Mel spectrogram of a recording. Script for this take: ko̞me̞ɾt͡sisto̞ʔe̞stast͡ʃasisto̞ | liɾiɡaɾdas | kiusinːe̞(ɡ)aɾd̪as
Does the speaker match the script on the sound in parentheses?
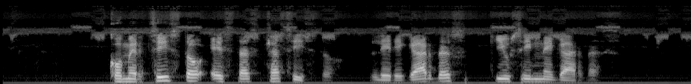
yes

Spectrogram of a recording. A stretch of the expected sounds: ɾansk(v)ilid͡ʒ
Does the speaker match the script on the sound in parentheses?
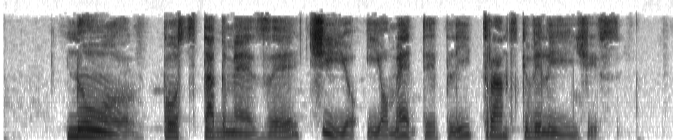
yes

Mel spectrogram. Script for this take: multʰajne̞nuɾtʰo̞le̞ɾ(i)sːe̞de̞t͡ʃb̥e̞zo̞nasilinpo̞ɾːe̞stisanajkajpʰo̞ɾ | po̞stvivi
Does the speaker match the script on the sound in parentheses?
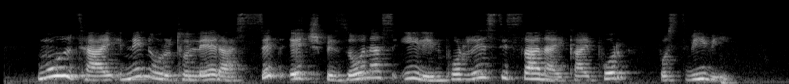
no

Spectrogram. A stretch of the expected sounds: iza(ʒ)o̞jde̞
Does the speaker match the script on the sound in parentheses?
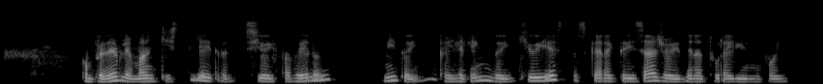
yes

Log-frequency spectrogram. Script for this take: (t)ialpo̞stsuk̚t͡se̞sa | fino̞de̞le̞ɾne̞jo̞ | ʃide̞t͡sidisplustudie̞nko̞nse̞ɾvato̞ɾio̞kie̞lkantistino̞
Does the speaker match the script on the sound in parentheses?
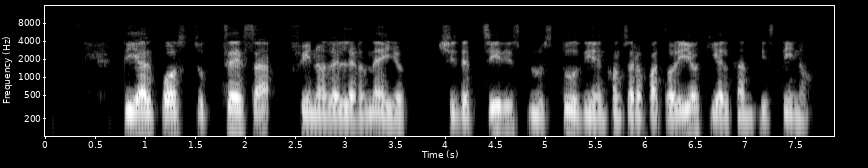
yes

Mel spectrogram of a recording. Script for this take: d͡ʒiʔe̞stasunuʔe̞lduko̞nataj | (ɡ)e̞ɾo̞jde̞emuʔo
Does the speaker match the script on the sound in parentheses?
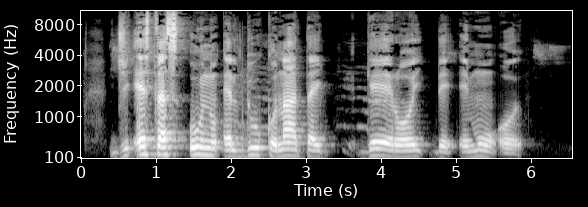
yes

